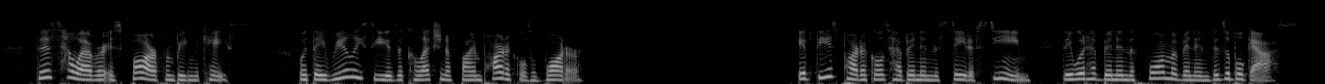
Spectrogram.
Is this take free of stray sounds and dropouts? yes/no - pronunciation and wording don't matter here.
yes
